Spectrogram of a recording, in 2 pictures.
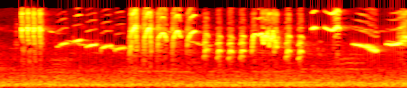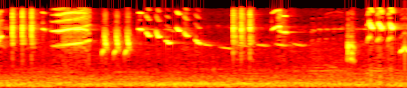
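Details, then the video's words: Snowy-browed flycatcher in full, nonstop calling: dense bursts of sharp high ticks and chirps alternate with brief sweeping whistles and twittered phrases, separated by short pauses, over a soft low background hum. "SUARA PANGGILAN TLEDEKAN GUNUNG FULL GACOR NGEROL"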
